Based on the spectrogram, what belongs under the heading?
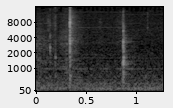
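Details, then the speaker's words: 2008 LT Ford Focus 2.0 Duratec, towed in no-start with U1900 code: removed starter motor relay on a bench tester, crisp even single clicks about every half second, ten cycles checking pins 30 and 87; relay tests OK. "It'll do that 10 times. And it's saying that it's okay. So what it does is it turns the circuit off and on, and then checks for the current across pin 30 and 87 to make sure it's in good nick."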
